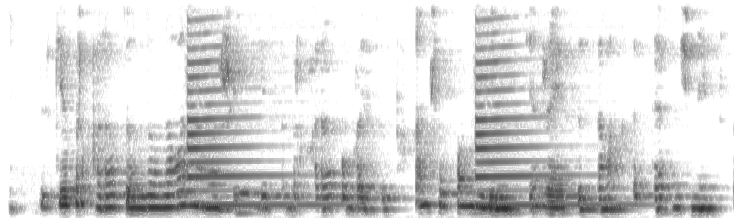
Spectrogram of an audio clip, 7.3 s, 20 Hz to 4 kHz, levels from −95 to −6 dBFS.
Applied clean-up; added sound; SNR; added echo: none; Wind instrument, woodwind instrument; 8 dB; reverberation time 0.5 s.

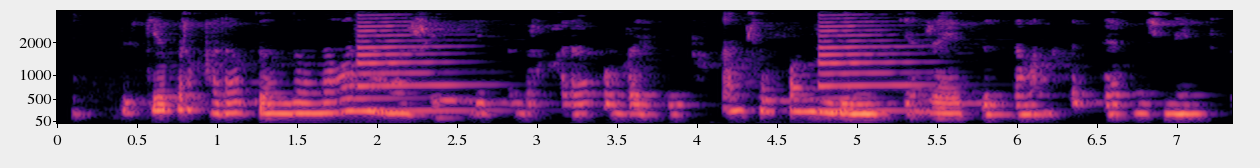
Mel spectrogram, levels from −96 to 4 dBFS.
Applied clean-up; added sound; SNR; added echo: classical method WPE with log-MMSE.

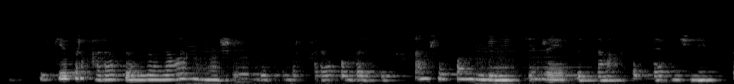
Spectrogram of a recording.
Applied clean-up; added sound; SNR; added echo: neural separator model SepFormer DNS4.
